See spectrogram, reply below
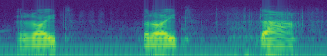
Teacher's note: Trill, voiced dental alveolar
